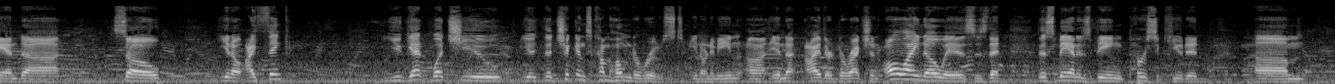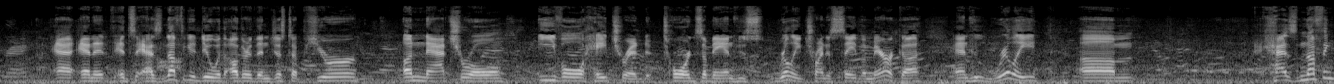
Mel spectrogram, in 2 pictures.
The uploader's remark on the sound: LIVE from The Palm Beach International Boat Show, March 24th 2023. Hear what your peers think as they stroll the boat show!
